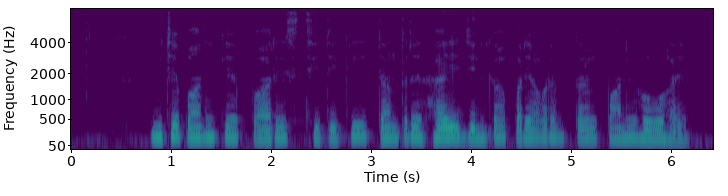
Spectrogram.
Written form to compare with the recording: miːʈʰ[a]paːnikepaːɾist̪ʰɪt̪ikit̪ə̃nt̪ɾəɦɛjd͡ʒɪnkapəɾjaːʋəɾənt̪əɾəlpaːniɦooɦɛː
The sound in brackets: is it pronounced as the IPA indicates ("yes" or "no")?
no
